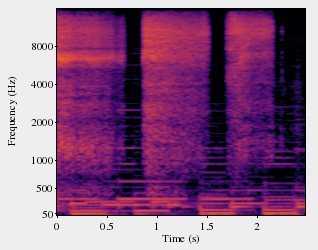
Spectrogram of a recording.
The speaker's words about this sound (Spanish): vaya saliendo la presión del aire. Claro, la válvula de la olla express, de la olla de presión.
